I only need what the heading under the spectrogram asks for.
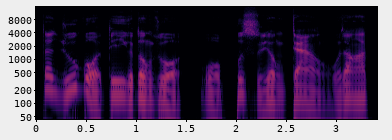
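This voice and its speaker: A man's voice: mid-range voice, sing-song, moderate pace, dark tone, no room sound. A middle-aged man with a Taiwanese Mandarin accent, explaining drumming technique patiently in a video lesson, with frequent filler particles. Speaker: drum teacher.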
